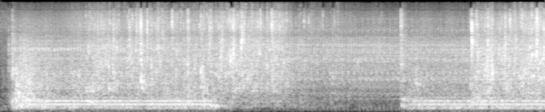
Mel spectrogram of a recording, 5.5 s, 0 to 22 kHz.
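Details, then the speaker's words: Good Ideas compact twin tub washer, model XPB35-918S, run with water and detergent before the laundry goes in: motor hum over water swirling in a vortex, running about two seconds, pausing, then restarting. The detergent mixes in with a normal wash action. "gives you an idea for the wash action you can see how the water's swirling around in a vortex fashion it's doing a good job of dissolving the powder additive and the liquid detergent into the water there"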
